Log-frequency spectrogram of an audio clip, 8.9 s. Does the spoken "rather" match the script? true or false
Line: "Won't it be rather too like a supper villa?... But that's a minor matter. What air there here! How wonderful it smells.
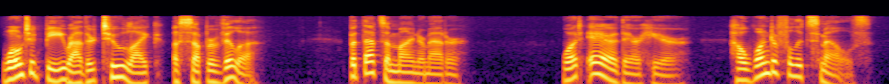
true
